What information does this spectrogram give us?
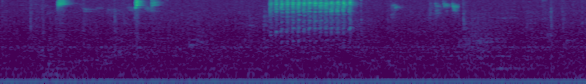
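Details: A Cuban grassquit gives its unusual martillito-style song: a few scattered high chips, then a long, very high, hammering buzz of fast pulses about a second long, followed by soft notes, over a low electrical hum.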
